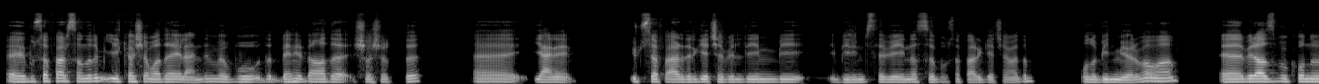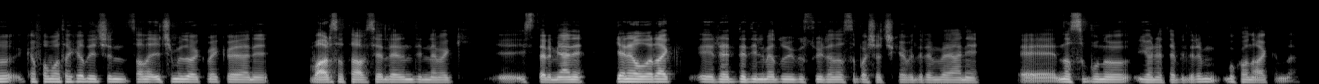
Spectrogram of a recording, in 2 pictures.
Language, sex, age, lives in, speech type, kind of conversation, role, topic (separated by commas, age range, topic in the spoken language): Turkish, male, 30-34, Bulgaria, conversation, advice, user, Reddedilme ve kabul edilmemeyle nasıl başa çıkabilirim?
